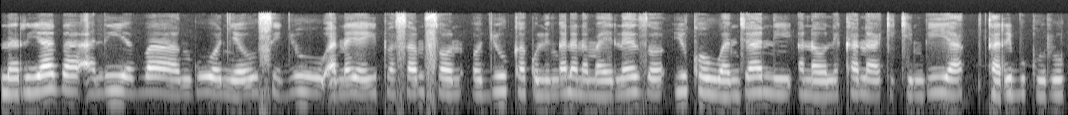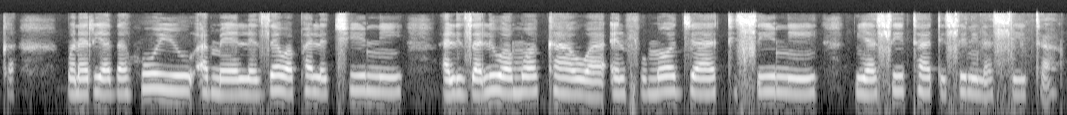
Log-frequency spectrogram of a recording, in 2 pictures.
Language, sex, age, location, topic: Swahili, female, 18-24, Kisii, education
